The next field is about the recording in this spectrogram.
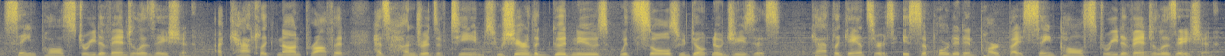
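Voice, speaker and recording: A man reading a scripted radio ad, earnest and measured. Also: medium pitch, expressive, faint music behind. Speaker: announcer.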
